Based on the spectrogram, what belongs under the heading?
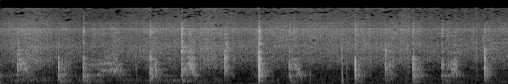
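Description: Diced pork fat and meat sizzling in hot oil with onion and garlic, stirred with a spatula that clicks and scrapes irregularly against the pan, a sharp click about two and a half seconds in being the loudest.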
